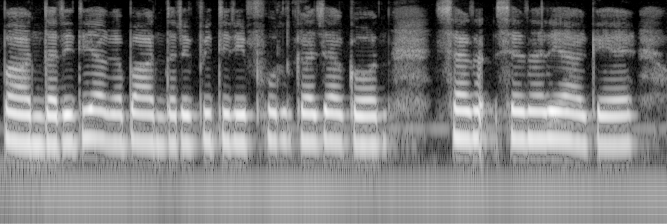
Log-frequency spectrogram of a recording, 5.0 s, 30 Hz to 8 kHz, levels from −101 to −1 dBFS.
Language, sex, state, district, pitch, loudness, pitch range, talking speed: Chakma, female, Tripura, West Tripura, 235 Hz, -15 LUFS, 230-245 Hz, 130 wpm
